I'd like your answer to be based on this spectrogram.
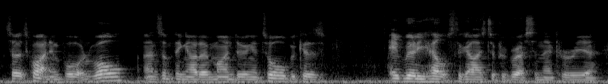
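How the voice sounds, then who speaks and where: A young man records himself on a phone at arm's length as he walks through a ship's interior. He explains his routine in a relaxed, conversational way, at an ordinary middle pitch. A clear layer of background noise runs under his voice. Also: fast talker. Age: young adult. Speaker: cruise ship deck officer vlogging his day. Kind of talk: casual vlog narration. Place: indoors on a ship, offices and mess rooms. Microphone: phone held at arm's length.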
